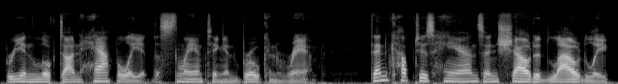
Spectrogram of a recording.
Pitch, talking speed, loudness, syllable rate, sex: 105 Hz, 155 wpm, -21 LUFS, 4.5 syllables/s, male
